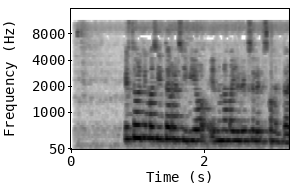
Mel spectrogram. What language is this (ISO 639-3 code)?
spa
